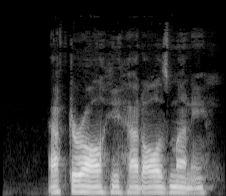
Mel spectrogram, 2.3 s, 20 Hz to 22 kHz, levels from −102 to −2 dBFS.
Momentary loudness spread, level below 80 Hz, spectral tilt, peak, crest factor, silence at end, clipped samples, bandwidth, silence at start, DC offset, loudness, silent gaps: 9 LU; -60 dBFS; -9.5 dB/octave; -2 dBFS; 18 dB; 0.2 s; under 0.1%; 10.5 kHz; 0.5 s; under 0.1%; -20 LUFS; none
